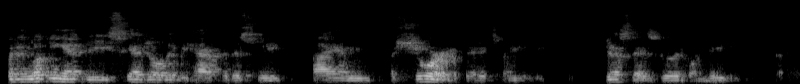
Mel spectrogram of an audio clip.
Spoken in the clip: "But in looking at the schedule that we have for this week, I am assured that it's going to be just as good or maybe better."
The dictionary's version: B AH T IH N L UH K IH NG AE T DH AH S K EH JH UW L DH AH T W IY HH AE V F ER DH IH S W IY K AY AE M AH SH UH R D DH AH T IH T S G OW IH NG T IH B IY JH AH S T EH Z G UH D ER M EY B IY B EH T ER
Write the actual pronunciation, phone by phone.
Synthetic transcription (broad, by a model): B AH T IH N L UH K IH NG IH T DH AH S K EH JH L DH AH T W IY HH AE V F ER DH IH S W IY K AY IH M AH SH UH R D DH AH T IH T S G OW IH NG T IH B IY JH AH S T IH Z G UH D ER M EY IY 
